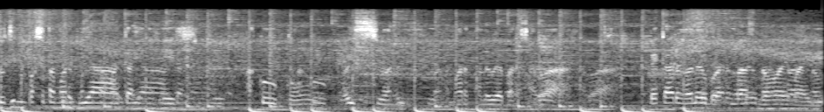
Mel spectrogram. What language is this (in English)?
Japanese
